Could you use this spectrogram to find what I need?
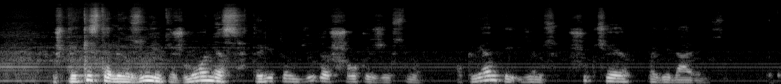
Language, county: Lithuanian, Kaunas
